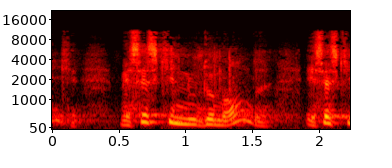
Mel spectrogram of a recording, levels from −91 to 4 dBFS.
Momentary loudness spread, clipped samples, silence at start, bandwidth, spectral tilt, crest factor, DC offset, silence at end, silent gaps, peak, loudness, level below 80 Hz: 18 LU; under 0.1%; 0 s; 11.5 kHz; -3 dB/octave; 18 dB; under 0.1%; 0 s; none; -18 dBFS; -36 LUFS; -80 dBFS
